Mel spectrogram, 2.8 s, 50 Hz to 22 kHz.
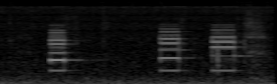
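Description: Keypad dialing tones from a Motorola International 7000 mobile phone: three short, clear electronic beeps, evenly pitched and spaced about a second apart, faint and close against a quiet hiss.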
